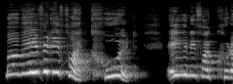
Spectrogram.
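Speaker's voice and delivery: put-on high, loud little boy saying it in earnest; child's earnest voice. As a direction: play her young son, pleading and sincere.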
